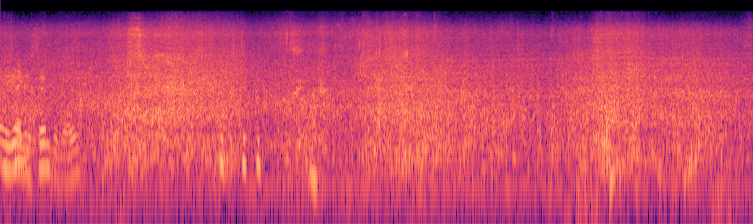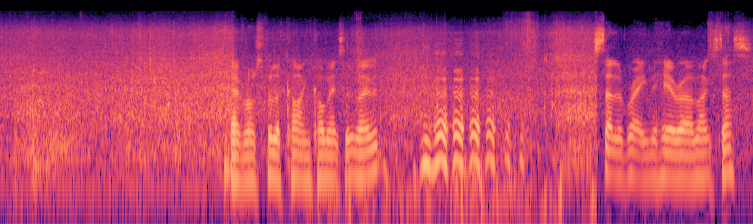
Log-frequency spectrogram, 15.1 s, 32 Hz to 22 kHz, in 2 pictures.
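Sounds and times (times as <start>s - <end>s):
small waves washing in: 0.0s - 13.8s
wind on microphone: 11.2s - 13.5s.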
